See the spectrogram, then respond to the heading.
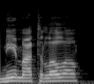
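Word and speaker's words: Niumatalolo: I think you're going to see this across the landscape and is it Niematalolo? – Yes.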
